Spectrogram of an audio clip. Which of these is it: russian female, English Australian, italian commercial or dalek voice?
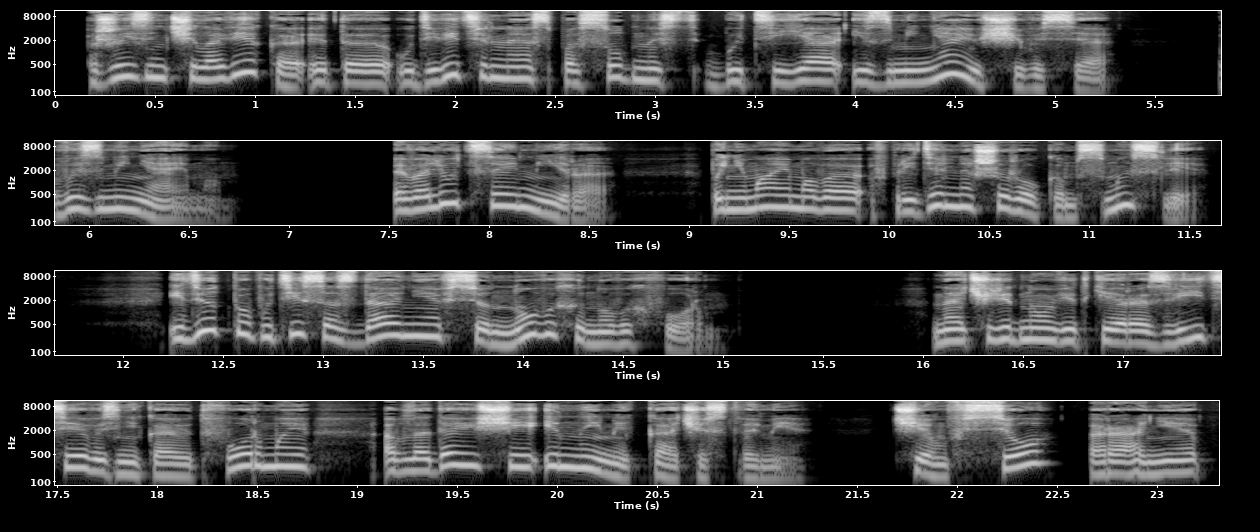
russian female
